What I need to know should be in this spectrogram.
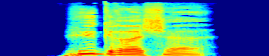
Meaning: inflection of hygrisch: 1. strong/mixed nominative/accusative feminine singular 2. strong nominative/accusative plural 3. weak nominative all-gender singular
- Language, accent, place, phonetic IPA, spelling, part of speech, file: German, Germany, Berlin, [ˈhyːɡʁɪʃə], hygrische, adjective, De-hygrische.ogg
